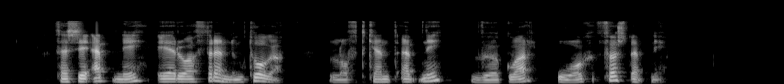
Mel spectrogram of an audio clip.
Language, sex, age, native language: Icelandic, male, 20-29, Icelandic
